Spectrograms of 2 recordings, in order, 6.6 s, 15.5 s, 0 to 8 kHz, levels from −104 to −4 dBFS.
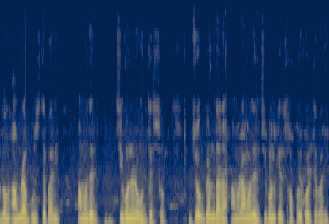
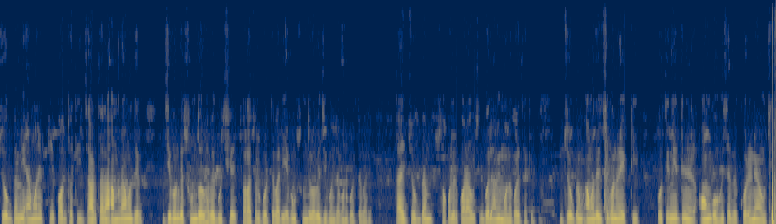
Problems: constant background noise, low volume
